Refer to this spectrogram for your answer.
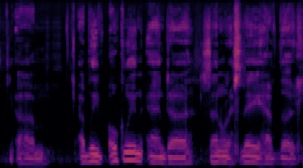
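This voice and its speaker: A man with an American accent, fairly low in pitch, dark and mellow in tone, with ordinary pitch variation. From Mountain View, California. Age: 20s. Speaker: podcast guest, kitchen worker. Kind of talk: casual chat. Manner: halting.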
